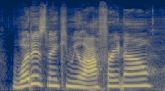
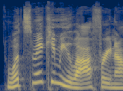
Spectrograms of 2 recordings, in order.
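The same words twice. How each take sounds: First: IS lifted higher in the question; stress on IS. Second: Said in the usual way. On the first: Real, not acted. Podcaster searching for something to lighten things up, stress on IS. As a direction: punch the word IS, really wondering.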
